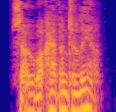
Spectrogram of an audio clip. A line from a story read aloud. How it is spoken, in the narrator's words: Blomqvist said gently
